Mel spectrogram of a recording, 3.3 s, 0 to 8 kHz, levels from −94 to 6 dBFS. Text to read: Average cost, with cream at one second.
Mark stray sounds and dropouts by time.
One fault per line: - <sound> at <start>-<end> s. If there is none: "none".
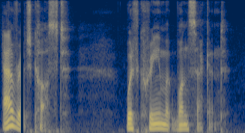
- dropout at 0.3-0.3 s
